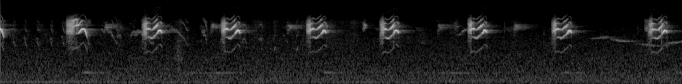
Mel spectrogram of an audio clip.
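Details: Crimson sunbird calling: sharp, very high chipping notes given in short bursts roughly every second, evenly repeated, with a thin falling whistle near the end and a quiet background.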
